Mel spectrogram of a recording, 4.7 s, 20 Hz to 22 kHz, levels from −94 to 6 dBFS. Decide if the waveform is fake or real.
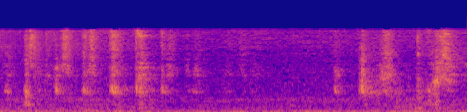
real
